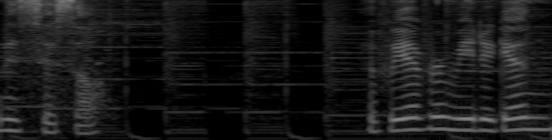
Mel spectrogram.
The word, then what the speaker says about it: Sissel: My name is Sissel. If we ever meet again, that's what you can call me. Sissel, huh? Got it. You know what, Sissel? It rhymes with missile.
